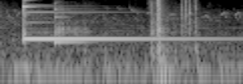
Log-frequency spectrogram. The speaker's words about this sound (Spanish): Un día, un hombre de traje oscuro se plantó delante de una casa y tocó el timbre.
